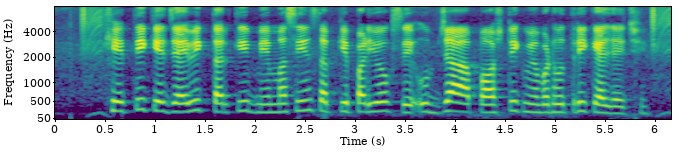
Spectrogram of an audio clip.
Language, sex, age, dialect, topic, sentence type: Magahi, female, 25-30, Western, agriculture, statement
